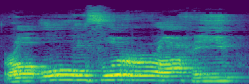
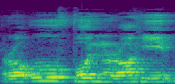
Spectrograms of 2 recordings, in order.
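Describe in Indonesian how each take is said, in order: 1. Bunyi n menyatu ke dalam r, tanpa bunyi sengau. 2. Bunyi n yang jelas terdengar sebelum r. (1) "Jadi kita masukkan ra itu" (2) "jangan jangan raufun rahim"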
